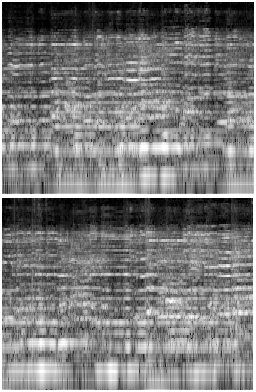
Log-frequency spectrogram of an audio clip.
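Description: Fiddle-led folk dance music, violins playing a fast tune over a pulsing bass line.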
